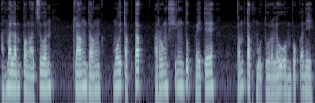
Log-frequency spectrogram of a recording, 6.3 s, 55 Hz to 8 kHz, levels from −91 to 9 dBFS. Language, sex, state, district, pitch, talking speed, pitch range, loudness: Mizo, male, Mizoram, Aizawl, 120 Hz, 235 wpm, 105-130 Hz, -22 LUFS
